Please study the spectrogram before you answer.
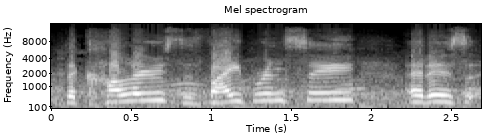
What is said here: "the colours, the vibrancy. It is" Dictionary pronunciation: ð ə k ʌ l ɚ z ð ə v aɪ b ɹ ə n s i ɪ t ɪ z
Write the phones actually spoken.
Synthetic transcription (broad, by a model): ð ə k ʌ l ɚ z ð ə v aɪ b ɹ ə n s i ɪ t ɪ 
